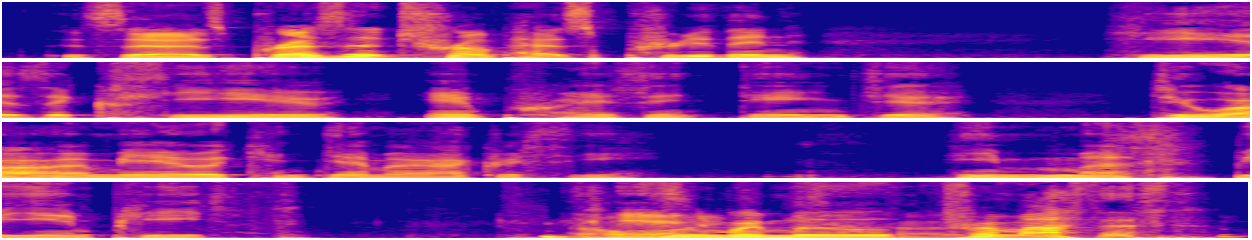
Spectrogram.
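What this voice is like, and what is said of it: Imitates another person's voice. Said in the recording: “That was not your best like impression ... I'm trying to be as real of an actor as Nancy”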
